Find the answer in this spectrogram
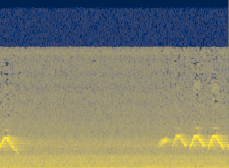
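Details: Veery singing at sunset: a brief fluty, arched note at the start, then after a pause a run of three or four looping, rolling high notes near the end, over a steady low hum and soft background hiss.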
